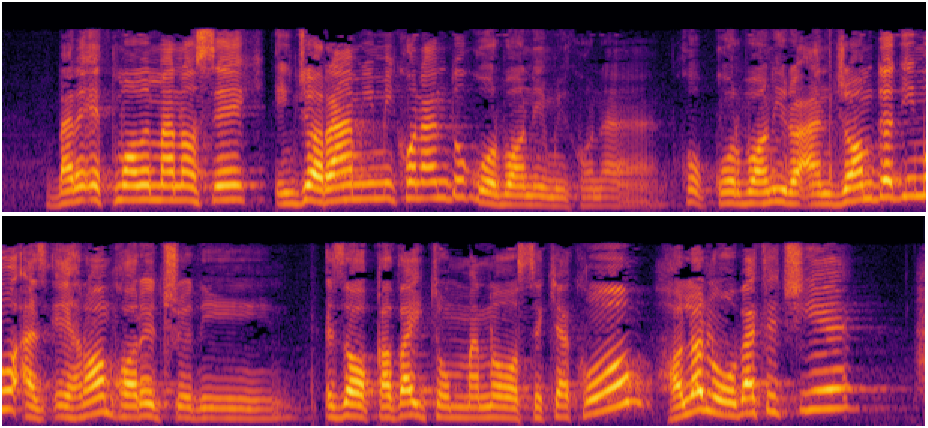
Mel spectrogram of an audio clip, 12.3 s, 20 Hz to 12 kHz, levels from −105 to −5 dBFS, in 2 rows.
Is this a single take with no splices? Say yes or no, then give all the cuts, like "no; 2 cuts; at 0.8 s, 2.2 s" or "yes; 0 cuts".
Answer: no; 3 cuts; at 1.7 s, 8.2 s, 10.5 s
